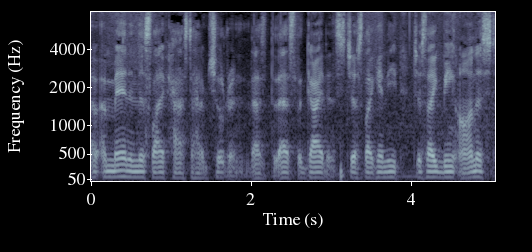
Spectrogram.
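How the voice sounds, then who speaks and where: Over light background noise, the voice moves at a fairly quick pace with a dark, mellow tone and monotone, flat intonation. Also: man. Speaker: religious teacher. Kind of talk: informal lecture. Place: home room. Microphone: webcam.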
